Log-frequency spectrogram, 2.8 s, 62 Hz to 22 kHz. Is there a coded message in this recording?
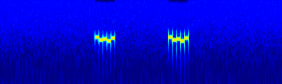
Yes: five-tone selective call (EEA) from 0.9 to 1.9 s, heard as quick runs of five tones, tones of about 40 ms. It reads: 74536 74536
